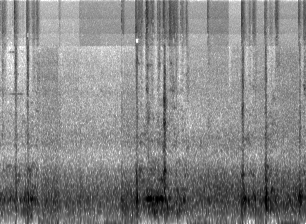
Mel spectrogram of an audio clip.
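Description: Pen strokes on a tablet screen while handwriting: scattered short taps and scratches over a faint steady background hiss.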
